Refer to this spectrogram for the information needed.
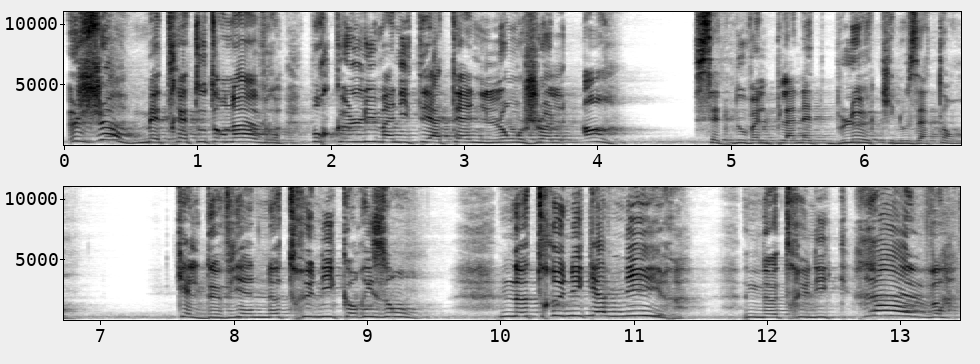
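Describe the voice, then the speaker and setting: A woman's voice: sits high, a little slow, a little hiss or hum. A woman playing a solemn president of a spaceship colony, giving a formal, declamatory speech in an audio drama. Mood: rousing, solemn. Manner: stately, declamatory. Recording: echoey public-address hall, distant, crowd ambience.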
